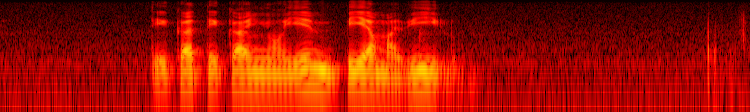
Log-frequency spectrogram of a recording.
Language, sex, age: Northern Sotho, male, 26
